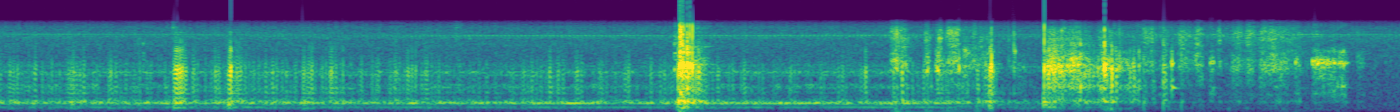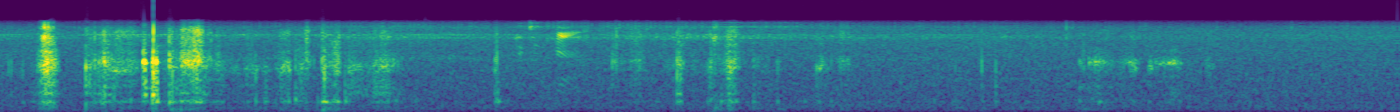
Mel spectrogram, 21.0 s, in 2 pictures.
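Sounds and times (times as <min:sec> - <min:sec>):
engine running at low revs: 0:00.0 - 0:14.4
scrapes and rustles: 0:06.8 - 0:13.6.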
